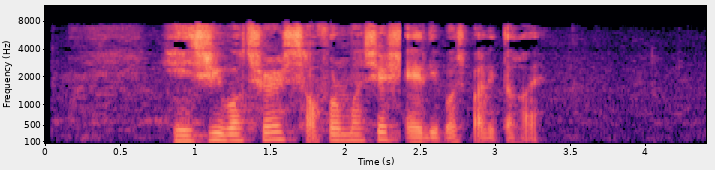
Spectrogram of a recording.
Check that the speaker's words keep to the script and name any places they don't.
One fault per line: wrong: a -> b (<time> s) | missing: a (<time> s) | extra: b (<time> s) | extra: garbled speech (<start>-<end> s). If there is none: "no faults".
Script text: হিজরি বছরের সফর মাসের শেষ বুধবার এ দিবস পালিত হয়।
missing: শেষ বুধবার (2.3 s)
